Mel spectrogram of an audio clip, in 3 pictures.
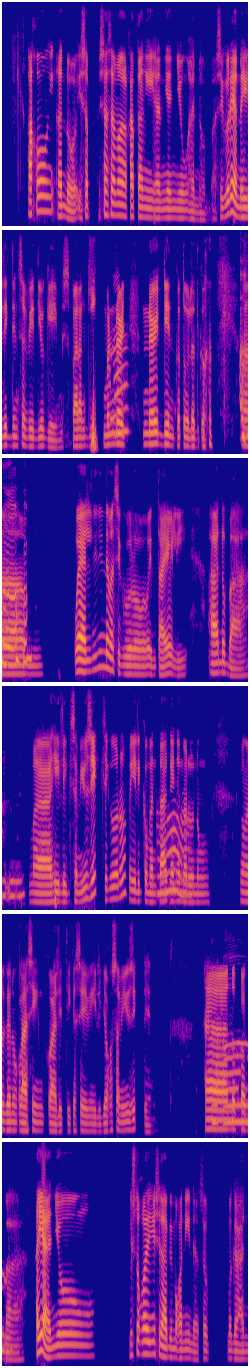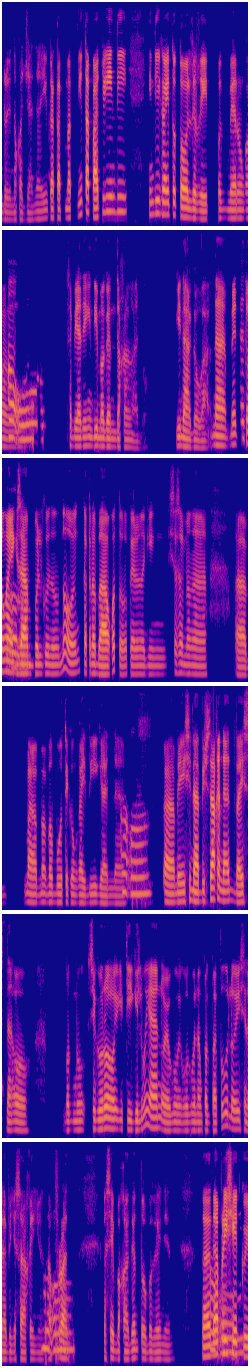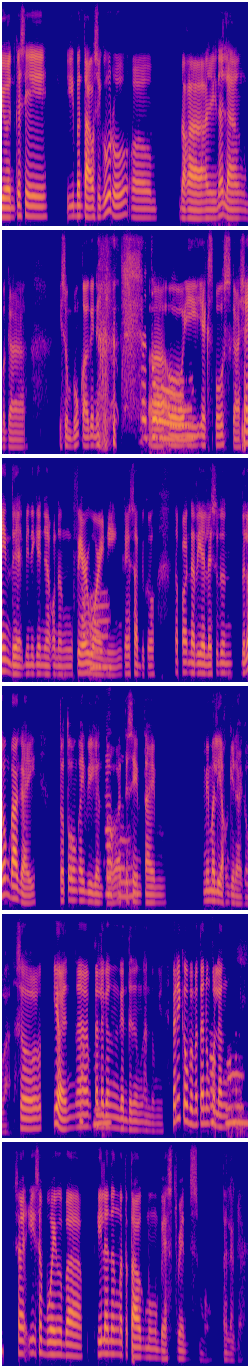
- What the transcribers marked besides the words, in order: lip smack; tapping; in English: "geek"; laughing while speaking: "ko"; laughing while speaking: "Oo"; other background noise; laughing while speaking: "ganyan"
- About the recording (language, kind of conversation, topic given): Filipino, unstructured, Ano ang pinakamahalaga sa iyo sa isang matalik na kaibigan?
